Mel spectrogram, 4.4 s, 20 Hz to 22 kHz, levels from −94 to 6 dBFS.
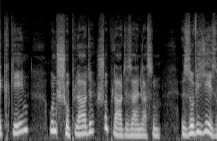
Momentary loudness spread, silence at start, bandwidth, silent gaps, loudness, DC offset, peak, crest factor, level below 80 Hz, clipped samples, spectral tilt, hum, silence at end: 10 LU; 0 s; 14.5 kHz; none; -21 LUFS; under 0.1%; -6 dBFS; 14 dB; -58 dBFS; under 0.1%; -7 dB/octave; none; 0 s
